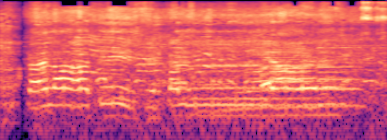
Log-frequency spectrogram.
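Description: Crowd chatter fills Baijnath Dham temple, a steady babble of many overlapping voices at close range, with chanting or sung tones rising through the general hubbub.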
